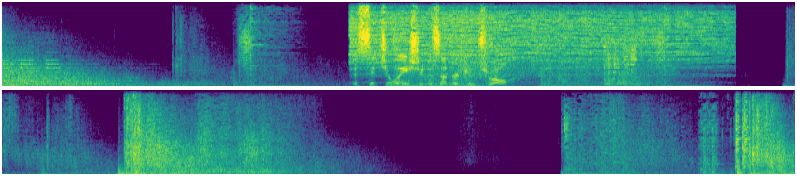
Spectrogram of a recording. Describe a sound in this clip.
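Shells explode with deep bangs.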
